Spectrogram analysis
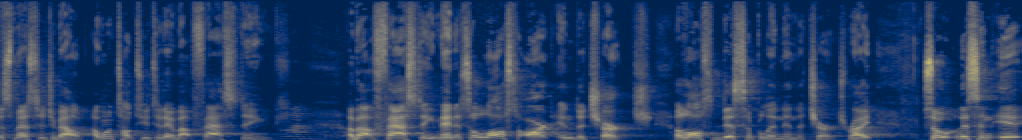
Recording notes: During service at The Anchor Church in Rockport, Maine.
